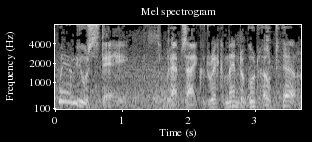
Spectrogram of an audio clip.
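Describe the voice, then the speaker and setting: An actor playing a courtly, flattering gentleman with suave, old-fashioned manners in a radio horror drama. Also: normal speed. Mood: smooth, flattering. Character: courtly, flattering older gentleman charming a woman. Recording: loud noisy background rumble.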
